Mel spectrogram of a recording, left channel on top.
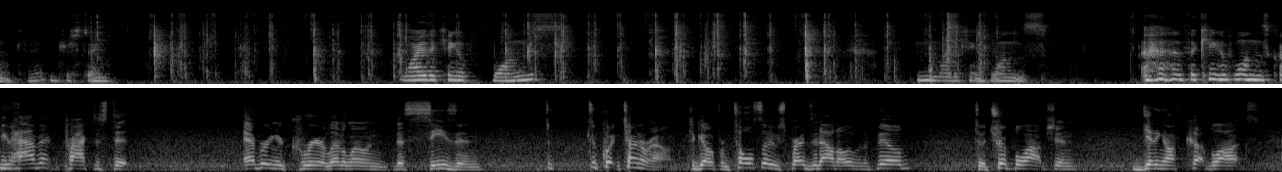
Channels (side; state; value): both; different; correlation 0.01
